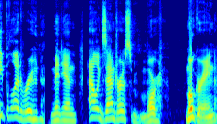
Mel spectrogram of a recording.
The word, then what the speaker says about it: Mograine: I can't say that. say that correctly. I want to say that there's an R in there. – Morgraine, right? Like I want to say it the wrong way.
